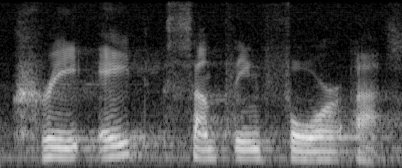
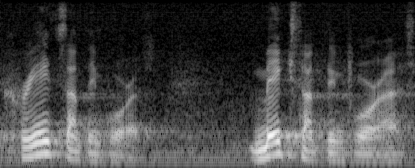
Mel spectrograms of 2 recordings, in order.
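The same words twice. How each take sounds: First: Slow, drawn-out solemn reading; slow solemn message. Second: Said in the usual way. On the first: Retold or imitated. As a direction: spell out the message word by word, slowly. Morse message read out slowly.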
